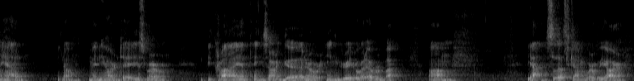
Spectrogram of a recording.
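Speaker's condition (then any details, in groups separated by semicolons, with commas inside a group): ALS; slow-progressing form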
